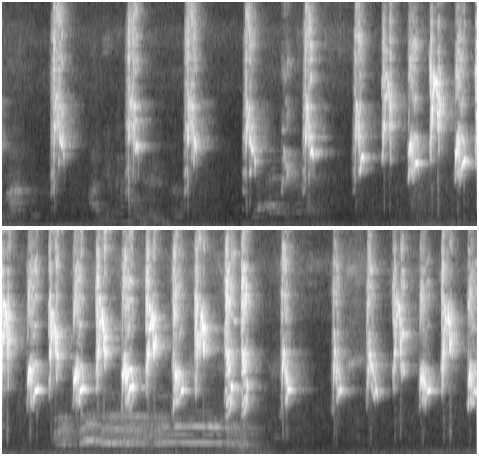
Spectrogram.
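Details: Long-tailed shrike training song for a cendet that sings little: high, sharp chirps that speed up into a fast stuttering run, with a soft lower tonal hum under the middle.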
